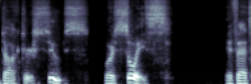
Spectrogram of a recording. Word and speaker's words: Seuss: said was fun fact his name is actually pronounced soyce okay this this did devolve into an argument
